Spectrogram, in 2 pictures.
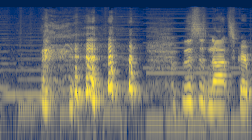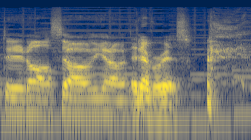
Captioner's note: laughs; laughs again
